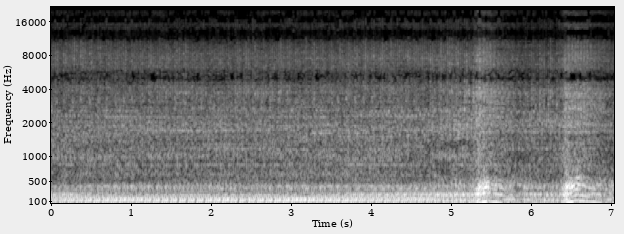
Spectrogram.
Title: 2005 zx10r rattle noise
